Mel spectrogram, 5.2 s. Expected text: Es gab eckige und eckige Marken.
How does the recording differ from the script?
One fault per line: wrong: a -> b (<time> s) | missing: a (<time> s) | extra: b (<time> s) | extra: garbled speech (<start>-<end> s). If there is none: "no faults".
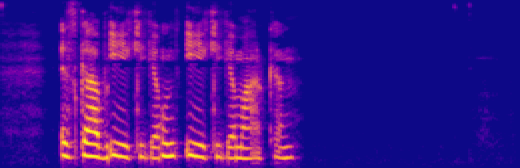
no faults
